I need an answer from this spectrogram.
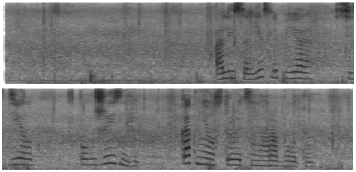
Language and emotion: Russian, neutral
